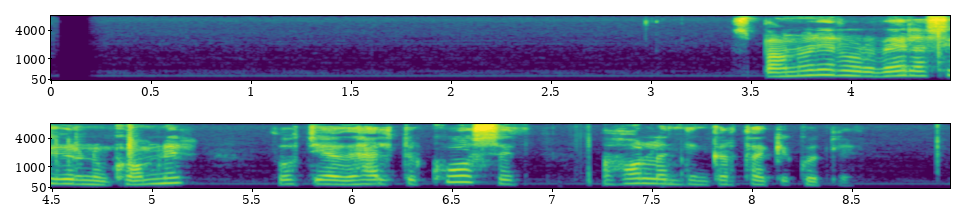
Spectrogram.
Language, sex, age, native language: Icelandic, female, 50-59, Icelandic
